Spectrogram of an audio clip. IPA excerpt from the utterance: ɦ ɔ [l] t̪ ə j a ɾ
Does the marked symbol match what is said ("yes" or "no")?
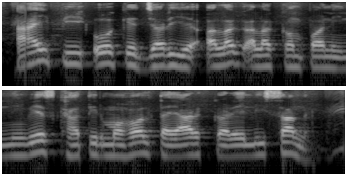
yes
